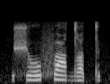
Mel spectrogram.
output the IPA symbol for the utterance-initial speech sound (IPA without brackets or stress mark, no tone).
ʃ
